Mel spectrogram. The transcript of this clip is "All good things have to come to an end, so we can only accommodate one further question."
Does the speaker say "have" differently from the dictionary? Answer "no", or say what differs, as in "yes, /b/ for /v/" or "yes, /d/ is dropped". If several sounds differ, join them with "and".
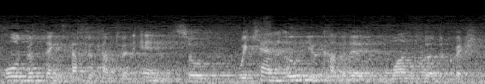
yes, /f/ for /v/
